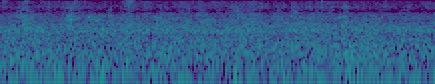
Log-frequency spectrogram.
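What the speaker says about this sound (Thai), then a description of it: "บรรยากาศฝนตกตะมือคืนนี่ค่ะ" Heavy rain falls at night with a steady, even hiss of dense drops throughout, close and continuous. No voices are heard.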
